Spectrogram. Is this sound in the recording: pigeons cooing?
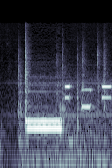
no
